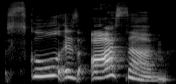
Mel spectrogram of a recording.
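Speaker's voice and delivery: shouted. A narrator's reading. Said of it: "shouted Clark the shark".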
